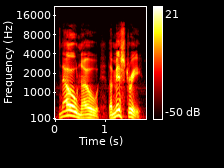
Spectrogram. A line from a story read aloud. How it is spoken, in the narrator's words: cried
